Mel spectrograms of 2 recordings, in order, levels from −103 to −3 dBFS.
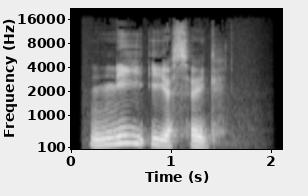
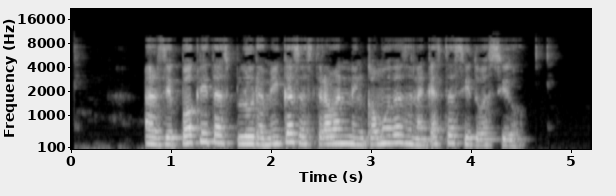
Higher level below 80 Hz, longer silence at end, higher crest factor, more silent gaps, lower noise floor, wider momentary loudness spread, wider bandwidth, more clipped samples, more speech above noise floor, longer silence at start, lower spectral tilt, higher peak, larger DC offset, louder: second, -68 dBFS vs -62 dBFS; about the same, 0.6 s vs 0.65 s; about the same, 18 dB vs 18 dB; neither; second, -55 dBFS vs -64 dBFS; about the same, 8 LU vs 6 LU; first, 15.5 kHz vs 9.6 kHz; neither; about the same, 39 dB vs 39 dB; second, 0.2 s vs 0.75 s; about the same, -3.5 dB/octave vs -4.5 dB/octave; first, 0 dBFS vs -10 dBFS; neither; first, -16 LUFS vs -25 LUFS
